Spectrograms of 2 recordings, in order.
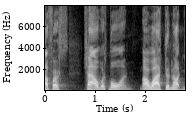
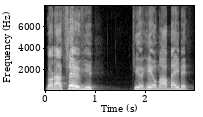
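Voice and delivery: slow, loud pleading prayer; slow loud plea; 7 dB louder, slower than usual. Acted. Preacher voicing a parent begging God to heal a baby, slow and loud.

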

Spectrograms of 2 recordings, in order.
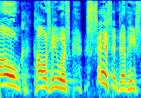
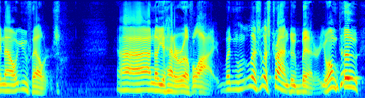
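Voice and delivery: mock gentle coaxing; 5 semitones lower, 4 dB quieter than usual. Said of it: "He didn't say".

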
